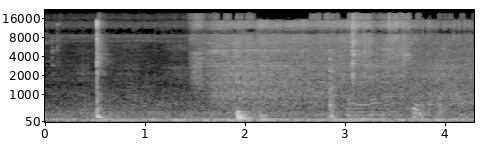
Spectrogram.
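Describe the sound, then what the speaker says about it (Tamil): Kari dosai batter poured onto a hot dosa griddle gives a soft, low sizzle with a few sharp clicks and taps from the utensils, heard quietly and close. "இப்போ தோசை மாவு ஊற்றிக்கலாம்."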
